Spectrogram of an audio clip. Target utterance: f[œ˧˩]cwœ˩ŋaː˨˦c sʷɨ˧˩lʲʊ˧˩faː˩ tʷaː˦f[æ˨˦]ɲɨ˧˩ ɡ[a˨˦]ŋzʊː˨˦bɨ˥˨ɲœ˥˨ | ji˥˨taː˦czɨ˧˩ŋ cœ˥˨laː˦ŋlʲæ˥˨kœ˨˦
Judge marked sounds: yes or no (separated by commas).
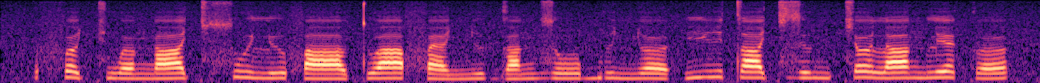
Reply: no, no, yes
